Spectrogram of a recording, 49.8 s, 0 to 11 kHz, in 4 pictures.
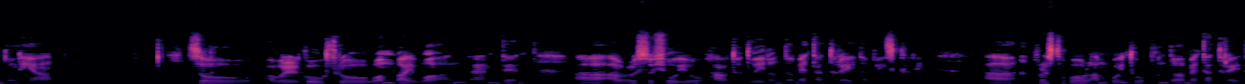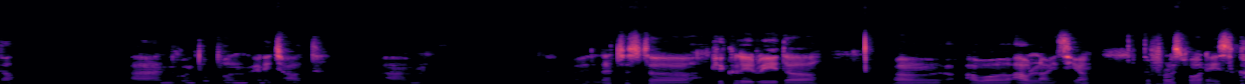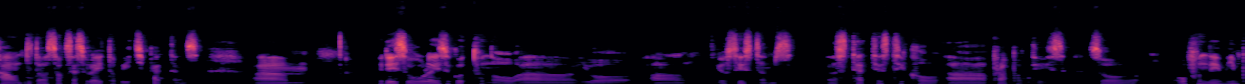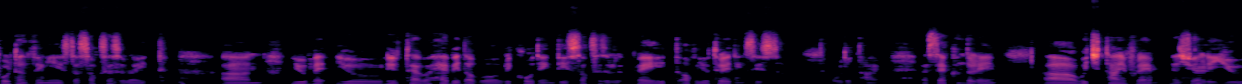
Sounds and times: Speech: 0:00.0 - 0:00.7, 0:01.6 - 0:12.7, 0:13.8 - 0:16.8, 0:18.2 - 0:49.7.

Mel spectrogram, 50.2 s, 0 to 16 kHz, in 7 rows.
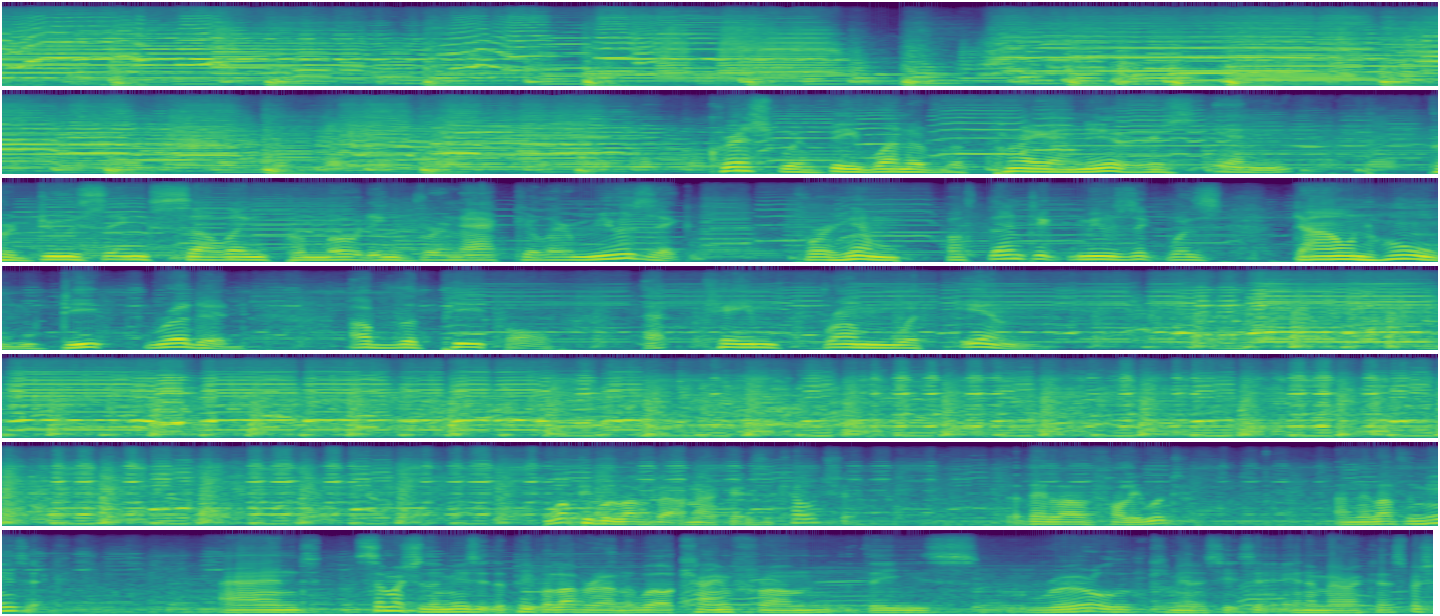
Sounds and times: Music: 0:00.0 - 0:50.2
Speech: 0:10.7 - 0:26.8, 0:38.6 - 0:40.2, 0:40.9 - 0:41.8, 0:42.6 - 0:43.4, 0:44.2 - 0:50.2.

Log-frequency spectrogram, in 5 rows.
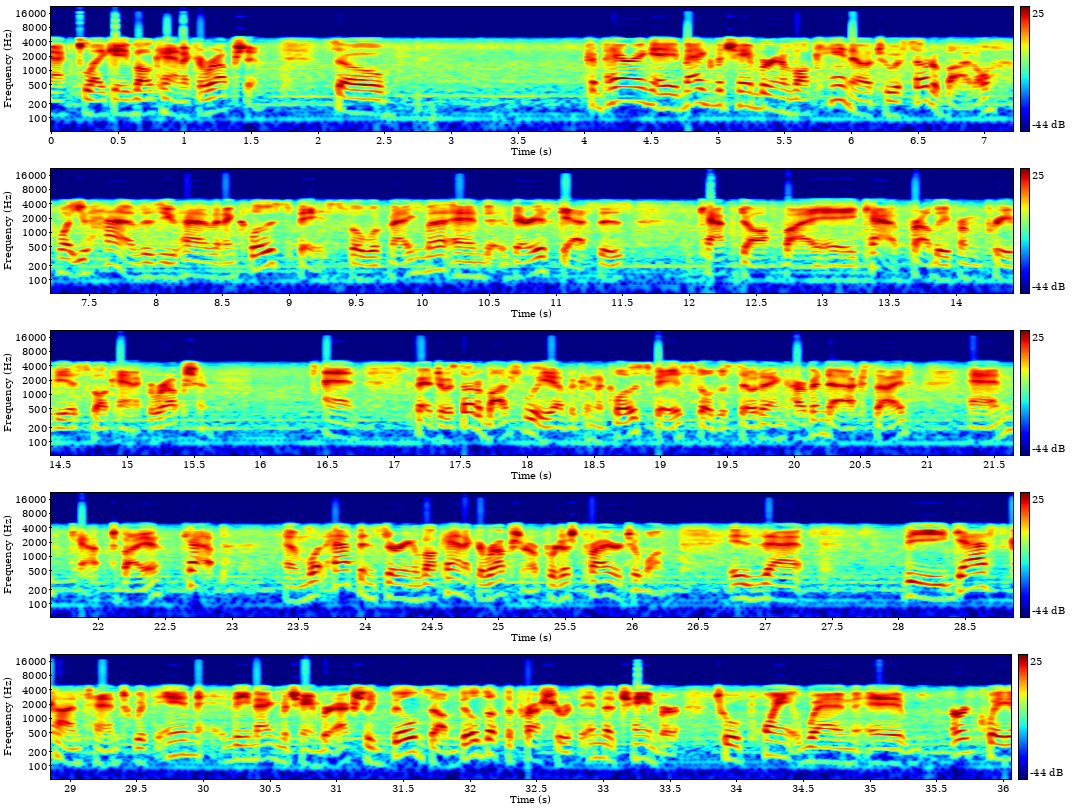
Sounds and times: Speech: 0:00.0 - 0:02.6, 0:04.0 - 0:15.8, 0:16.5 - 0:27.5, 0:28.1 - 0:36.0.

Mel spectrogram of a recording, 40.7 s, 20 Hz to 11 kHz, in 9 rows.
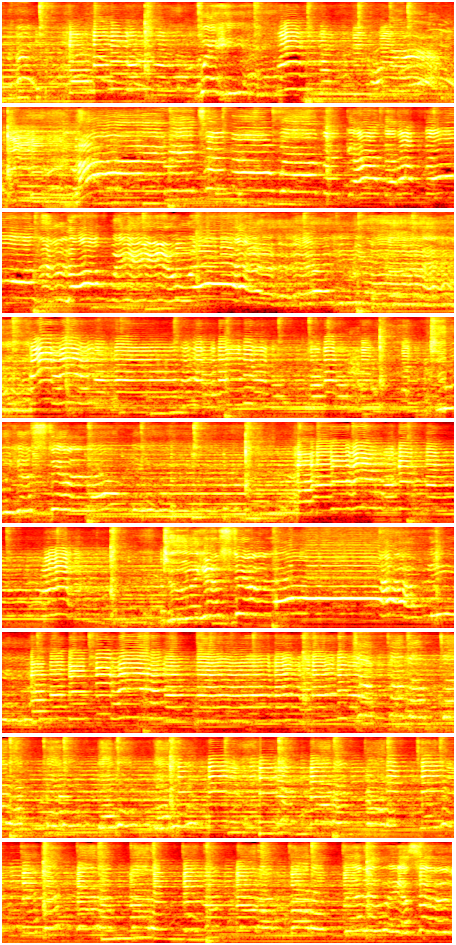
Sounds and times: Orchestra: 0:00.0 - 0:40.6
Saxophone: 0:00.0 - 0:40.6.

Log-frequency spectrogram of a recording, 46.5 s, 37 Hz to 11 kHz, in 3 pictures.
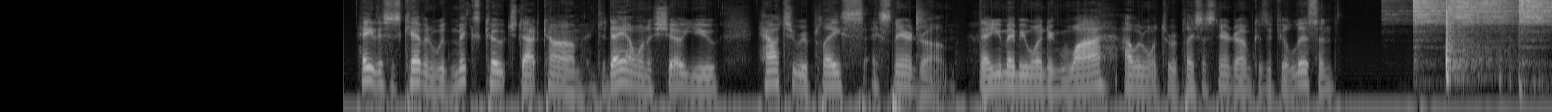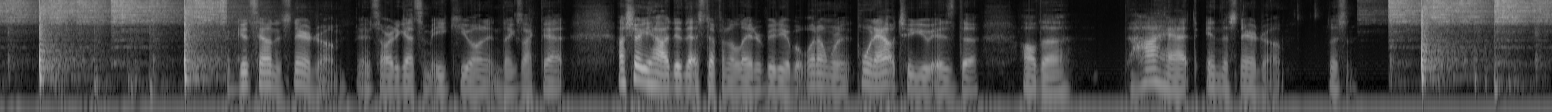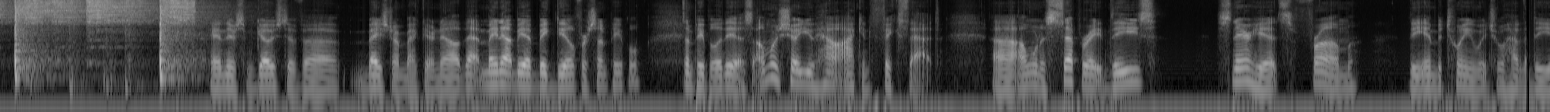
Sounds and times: Speech: 0:03.6 - 0:13.4, 0:17.8 - 0:29.1, 0:33.1 - 0:46.5
Music: 0:13.8 - 0:18.5, 0:29.1 - 0:33.6.

